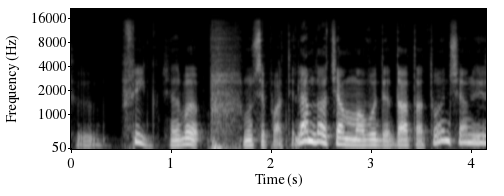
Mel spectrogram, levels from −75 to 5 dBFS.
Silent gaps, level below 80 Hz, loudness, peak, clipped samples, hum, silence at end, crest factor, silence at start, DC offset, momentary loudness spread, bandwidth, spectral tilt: none; -38 dBFS; -16 LUFS; 0 dBFS; under 0.1%; none; 0 s; 16 dB; 0.05 s; under 0.1%; 11 LU; 15 kHz; -7 dB/octave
